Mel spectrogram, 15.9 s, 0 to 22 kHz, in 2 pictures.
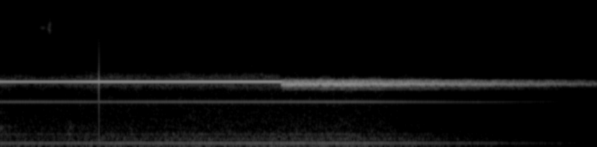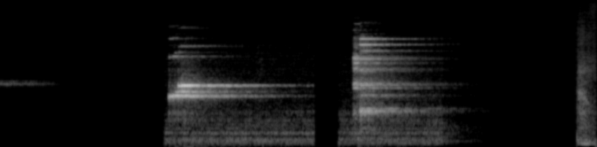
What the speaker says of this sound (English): I'll start the track, and then I'll switch the 64 modem over to data mode.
